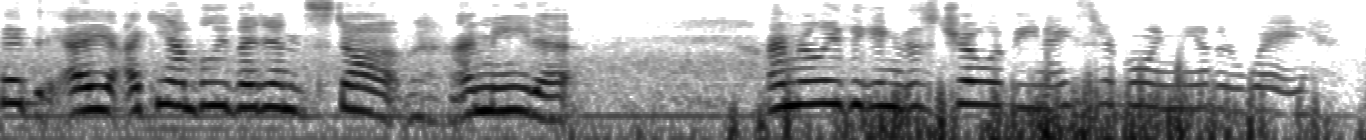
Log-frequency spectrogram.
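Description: Noticeable background noise sits behind the speech. A high-pitched woman talks at a moderate pace with fairly even intonation. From Ontario, Canada. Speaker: vlogger. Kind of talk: casual vlog narration. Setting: outdoors. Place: bicycle.

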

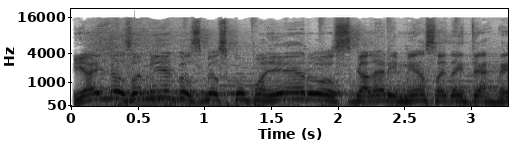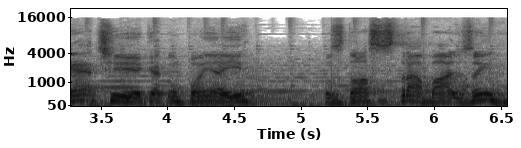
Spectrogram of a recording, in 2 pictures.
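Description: While clear music sounds in the background, a man keeps to a moderate pace. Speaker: radio voice-over announcer / jingle producer. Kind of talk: casual talk to camera promoting his recording services. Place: studio. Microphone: studio mic.

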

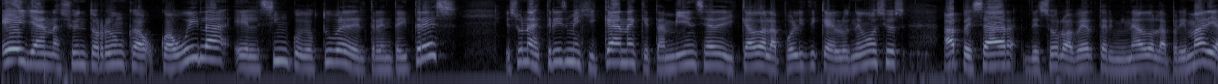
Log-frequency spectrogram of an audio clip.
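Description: A man with a high pitch speaks using lively intonation. His pace is fairly slow. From Mexico. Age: 20s. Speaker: political news youtuber. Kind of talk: news commentary. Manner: casual, conversational.

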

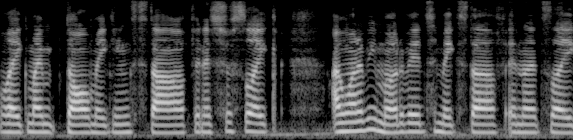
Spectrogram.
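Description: A woman speaks over light background noise, the sound dry with no echo. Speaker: vlogger. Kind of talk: casual vlog chat. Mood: low, sad, discouraged. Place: car. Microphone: phone near.

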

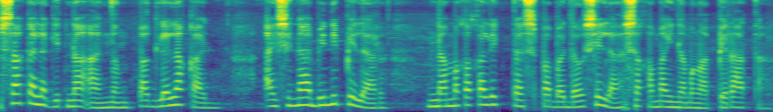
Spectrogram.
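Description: Over noticeable background noise, the speaker talks at a moderate pace in a calm tone. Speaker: storyteller. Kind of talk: children's bedtime storytelling, scripted narration. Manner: calm, even, measured narration.

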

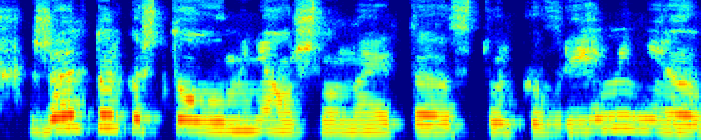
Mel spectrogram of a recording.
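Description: A woman with a plain, everyday voice, a moderate pace and ordinary pitch variation. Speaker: felting craft teacher. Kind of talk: online master class. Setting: video call live stream. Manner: gentle, explanatory, diminutives.

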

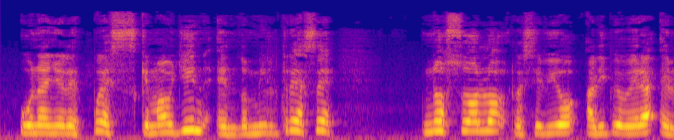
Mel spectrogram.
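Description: This woman has a plain, everyday voice with a fairly high pitch. She talks at a fairly slow pace with ordinary pitch variation. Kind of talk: TV news narration.

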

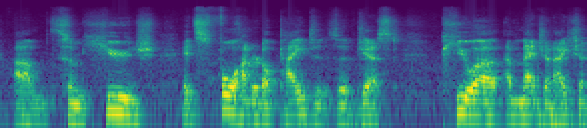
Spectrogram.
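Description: With an Australian accent, a man of medium pitch speaks very slowly with ordinary pitch variation. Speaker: game master and podcast co-host. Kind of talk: casual chat.

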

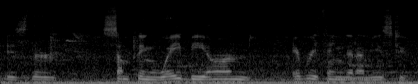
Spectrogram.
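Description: A man speaks over noticeable background noise. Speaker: spiritual teacher interviewee. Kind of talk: interview answer. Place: open country.

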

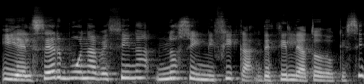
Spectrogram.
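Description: Using an ordinary speaking voice, a woman talks at a fairly slow pace. Her intonation is lively. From La Línea de la Concepción, Andalusia, Spain; Andalusia, Spain. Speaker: mayor and politician; mayor, politician. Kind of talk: interview. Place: office.

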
